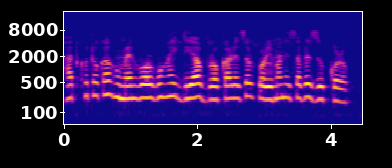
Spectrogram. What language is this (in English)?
Assamese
